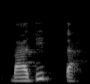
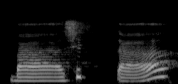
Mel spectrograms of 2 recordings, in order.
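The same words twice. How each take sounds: First: The middle consonant sounds like d. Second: The middle consonant sounds like s. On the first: This is the pronunciation by the principle. "이렇게 발음을 해줘야 돼" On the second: This is how many people say it. "요렇게 발음하시는 분들이 또 많아요"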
